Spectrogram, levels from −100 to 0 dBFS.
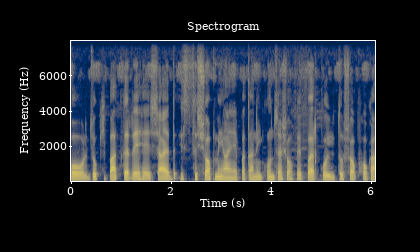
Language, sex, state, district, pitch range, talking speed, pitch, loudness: Hindi, male, Jharkhand, Sahebganj, 125-140 Hz, 235 wpm, 130 Hz, -21 LUFS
